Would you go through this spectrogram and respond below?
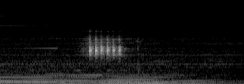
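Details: Threestripe croaking gourami, a small aquarium fish from central Thailand, giving a short croaking growl: six rapid clicking pulses in under half a second, low steady hum behind.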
